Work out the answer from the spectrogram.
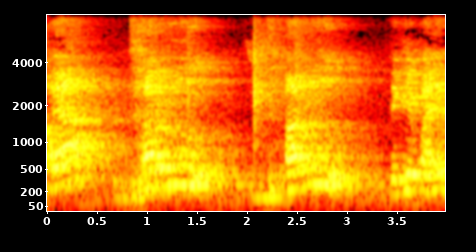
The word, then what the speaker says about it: धर्म: होने के बाद ही इसके इस व्यंजन का प्रोनाउंसिएशन हो रहा है, कर्म, देखिए कर्म। ठीक है, इसी तरह तीसरा देखिए, ध रु म, क्या हो गया, धर्म, धर्म, देखिए पहले ध रु म धर्म।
